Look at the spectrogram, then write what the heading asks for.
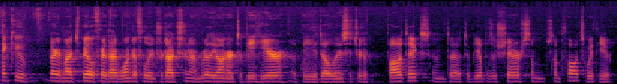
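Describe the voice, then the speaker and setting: A middle-aged man from Peru, a native Spanish speaker, giving a public lecture in a measured, hesitant way with many fillers and restarts. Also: mid-range voice, steady tone, fairly bright tone. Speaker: guest lecturer. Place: lecture hall with an audience.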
